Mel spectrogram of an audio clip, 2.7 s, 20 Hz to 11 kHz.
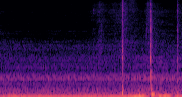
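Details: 2014 Audi Q3 2.0-liter after new alternator pulley and starter, hot day: low even idle with no knocks, misses or grinding, only a couple of light clicks; battery light off, charging fault called fixed.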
